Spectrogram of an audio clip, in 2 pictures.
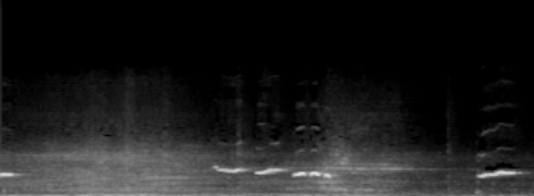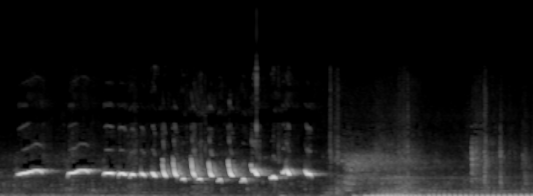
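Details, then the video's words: Greater green leafbird song used as a training reference for other birds: clear whistled slurred notes, then a quick run of sharp repeated whistles, with low hum beneath. "CUCAK IJO GACOR NGENTROK ..!! COCOK BUAT MASTERAN"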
